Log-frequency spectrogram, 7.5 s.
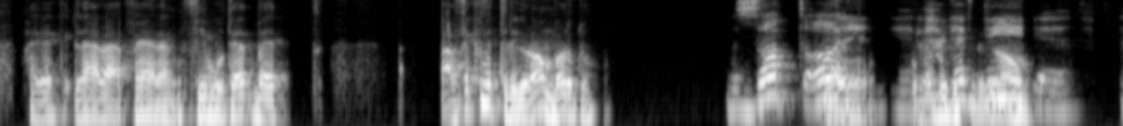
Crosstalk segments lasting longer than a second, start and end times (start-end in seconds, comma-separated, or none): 5.5-6.9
